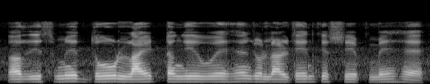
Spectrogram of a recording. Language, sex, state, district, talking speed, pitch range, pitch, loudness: Hindi, male, Uttar Pradesh, Lalitpur, 180 wpm, 120-130 Hz, 125 Hz, -20 LUFS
